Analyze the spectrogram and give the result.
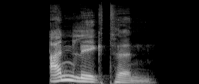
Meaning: inflection of anlegen: 1. first/third-person plural dependent preterite 2. first/third-person plural dependent subjunctive II
- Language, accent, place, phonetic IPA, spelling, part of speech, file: German, Germany, Berlin, [ˈanˌleːktn̩], anlegten, verb, De-anlegten.ogg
